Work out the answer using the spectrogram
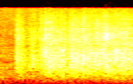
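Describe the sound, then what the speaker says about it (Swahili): An outdoor crowd at a public security forum in Kakamega bursts into applause, a dense, loud clapping that swells quickly and holds steady for a moment. "pigia yeye makofi"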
